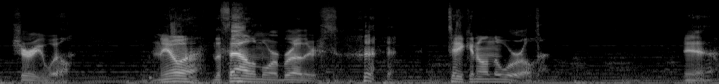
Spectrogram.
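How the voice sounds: A gruff, put-on character voice speaks at a moderate pace with long, frequent pauses. Clear music plays in the background. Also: man.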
